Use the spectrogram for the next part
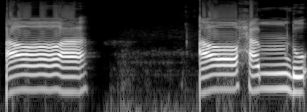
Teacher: huruf L alfabet itu yang kita sentuhkan hanya bagian ujung lidah kita saja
